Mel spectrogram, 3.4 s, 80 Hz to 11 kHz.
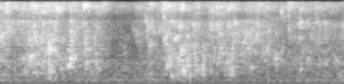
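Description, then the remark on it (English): Scalding hot tap water, left to sit in a jug for about 5 minutes, pours out of the jug in a steady, dense, splashing gush, loud, with a continuous rushing texture that fluctuates slightly over a few seconds. No one speaks. “Now we let it sit there for about 5 minutes, and we dump out the water.”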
